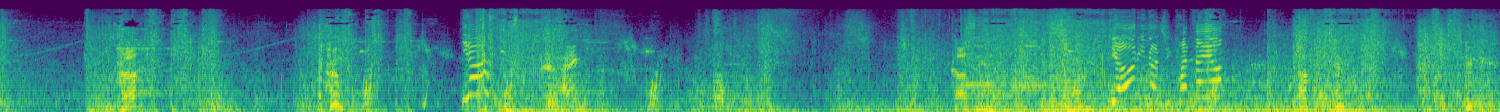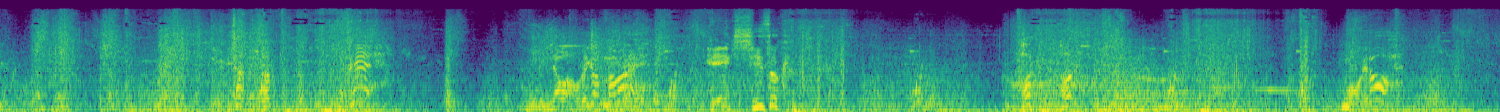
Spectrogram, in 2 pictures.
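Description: Game explosions boom with deep thuds.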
